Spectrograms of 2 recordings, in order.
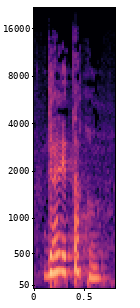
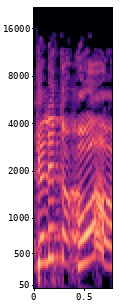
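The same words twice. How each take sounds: First: The voice sounds sarcastic. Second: The voice sounds happy. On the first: "yung galit ako ng sarcastic?" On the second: "yung galit ako ng masaya?"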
